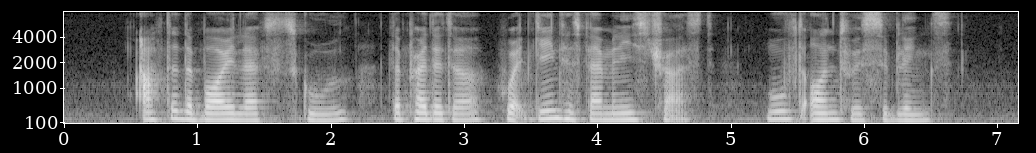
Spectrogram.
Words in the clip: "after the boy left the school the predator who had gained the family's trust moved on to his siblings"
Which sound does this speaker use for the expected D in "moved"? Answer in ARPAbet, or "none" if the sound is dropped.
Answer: D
